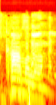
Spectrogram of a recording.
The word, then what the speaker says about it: Kamala: And then he got Camilla. I'd be afraid to even mention Camilla. That's not how they pronounce it. It's Kamala.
